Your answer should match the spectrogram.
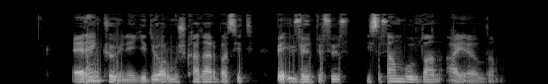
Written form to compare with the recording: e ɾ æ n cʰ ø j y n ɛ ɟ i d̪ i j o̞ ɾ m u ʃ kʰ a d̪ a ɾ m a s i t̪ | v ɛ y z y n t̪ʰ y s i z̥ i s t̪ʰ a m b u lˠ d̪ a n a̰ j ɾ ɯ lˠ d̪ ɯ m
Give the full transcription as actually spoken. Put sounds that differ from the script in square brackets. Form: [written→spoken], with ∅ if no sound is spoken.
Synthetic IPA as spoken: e ɾ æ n cʰ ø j y n ɛ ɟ i d̪ i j o̞ ɾ m u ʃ kʰ a d̪ a ɾ [m→b] a s i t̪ | v ɛ y z y n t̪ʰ y s [i→y] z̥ i s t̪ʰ a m b u lˠ d̪ a n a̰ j ɾ ɯ lˠ d̪ ɯ m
